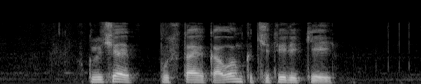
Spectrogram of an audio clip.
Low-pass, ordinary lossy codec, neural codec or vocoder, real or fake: 7.2 kHz; AAC, 32 kbps; none; real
